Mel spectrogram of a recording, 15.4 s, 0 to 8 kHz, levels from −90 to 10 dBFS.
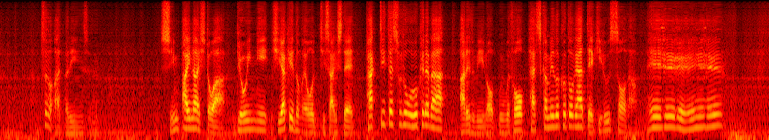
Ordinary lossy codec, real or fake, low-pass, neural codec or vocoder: none; fake; none; codec, 16 kHz, 0.2 kbps, FocalCodec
